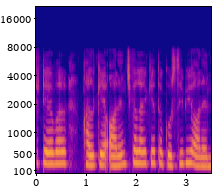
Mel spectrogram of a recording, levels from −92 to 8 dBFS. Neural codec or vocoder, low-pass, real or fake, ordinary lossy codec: none; none; real; none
